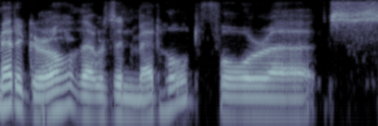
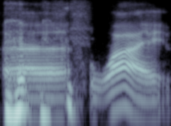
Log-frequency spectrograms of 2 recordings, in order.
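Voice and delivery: loud acted challenge; demanding; 7 dB louder than usual. Coach asking the quitting runner for a reason, demanding. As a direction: press the quitter with a louder question.

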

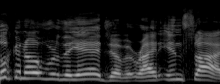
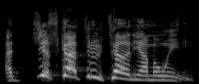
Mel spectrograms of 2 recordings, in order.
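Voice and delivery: fast, loud protest; exasperated retort; 5 dB louder, faster than usual. Acted. Gideon retorting to an angel who won't listen, fast exasperation. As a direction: rattle it back, fed up.

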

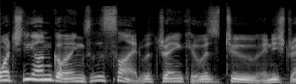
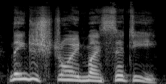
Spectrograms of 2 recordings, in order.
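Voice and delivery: indignant; 8 semitones higher than usual. A narrator's reading. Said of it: "felt a surge of indignation".

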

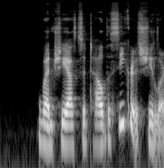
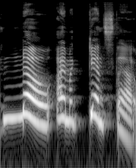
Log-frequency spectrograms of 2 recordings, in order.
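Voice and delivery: high protest; 13 semitones higher, 4 dB louder, slower than usual. Retold or imitated. Sam protesting the dancers.

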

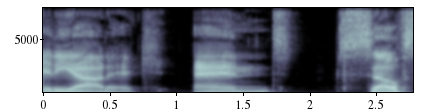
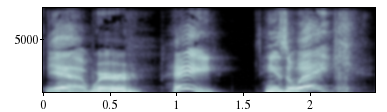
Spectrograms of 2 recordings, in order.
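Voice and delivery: loud, high, slow hey he's awake; excited; 8 semitones higher, 7 dB louder, slower than usual. Acted. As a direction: call it out gleefully. Spike waking mid-surgery.

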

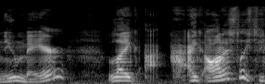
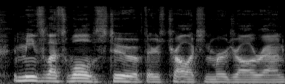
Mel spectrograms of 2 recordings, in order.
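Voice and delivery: usual speaking voice

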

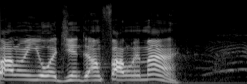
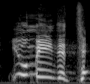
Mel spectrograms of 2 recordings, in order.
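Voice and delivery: incredulous; 10 semitones higher than usual. Acted. Preacher's incredulous exclamation.

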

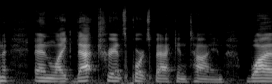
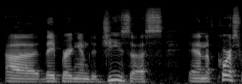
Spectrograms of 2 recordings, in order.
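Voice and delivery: normal talking voice

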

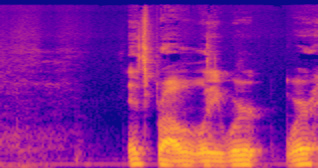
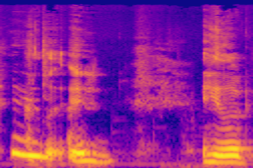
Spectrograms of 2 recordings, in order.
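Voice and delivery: ordinary delivery

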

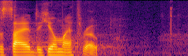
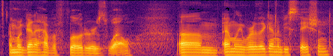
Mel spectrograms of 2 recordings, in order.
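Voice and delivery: normal talking voice

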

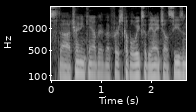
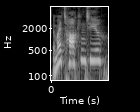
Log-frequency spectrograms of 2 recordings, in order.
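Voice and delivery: snippy retort. Real, not acted. Snapping back at co-host.

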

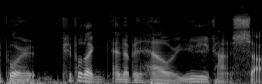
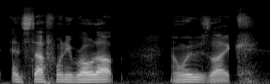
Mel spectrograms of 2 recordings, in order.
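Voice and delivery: ordinary talk

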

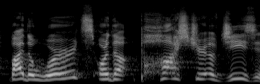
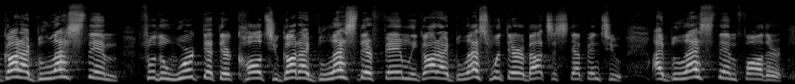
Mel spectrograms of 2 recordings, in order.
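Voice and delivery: higher, louder fervent blessing prayer over the disciples; Jesus blessing prayer; 6 semitones higher, 6 dB louder than usual. Acted. Jesus blessing his disciples before ascending, fervent raised prayer. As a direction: pray it out over them, arms raised. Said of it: "Hands lifted up".

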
